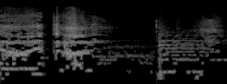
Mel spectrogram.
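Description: Solo piano accompanying a song: a sung note ends about half a second in, then piano chords ring and fade, and new notes are played near the end.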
